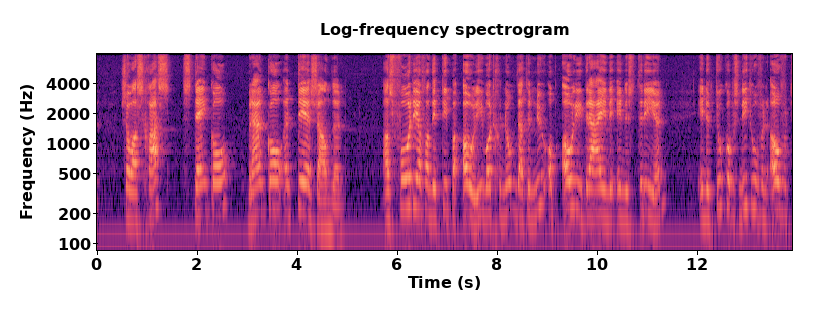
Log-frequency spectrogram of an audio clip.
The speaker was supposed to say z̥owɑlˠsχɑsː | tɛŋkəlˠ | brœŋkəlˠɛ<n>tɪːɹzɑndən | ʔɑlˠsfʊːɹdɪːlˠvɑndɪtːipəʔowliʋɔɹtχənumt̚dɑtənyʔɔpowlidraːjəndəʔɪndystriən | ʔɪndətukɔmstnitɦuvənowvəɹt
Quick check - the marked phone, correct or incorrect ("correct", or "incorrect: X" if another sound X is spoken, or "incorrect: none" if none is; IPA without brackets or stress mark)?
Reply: correct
